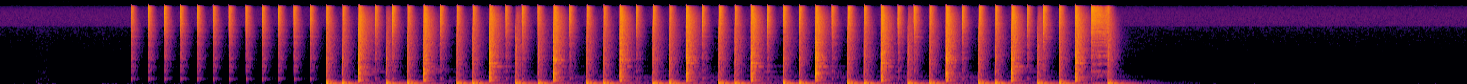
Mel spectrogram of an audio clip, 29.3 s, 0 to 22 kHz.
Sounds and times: Hiphop drums 6.6 - 22.4

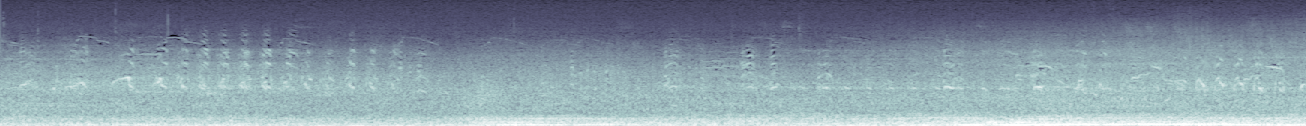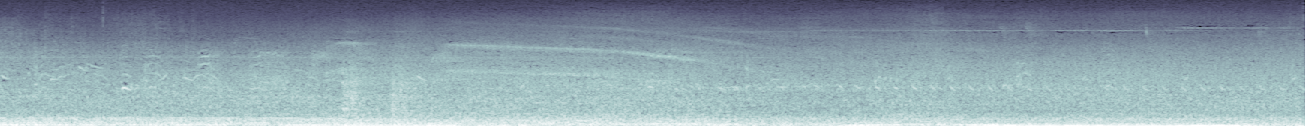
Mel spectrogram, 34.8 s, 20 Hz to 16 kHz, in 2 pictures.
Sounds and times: traffic noise of public busses 0.0 - 34.8
Seagulls 0.2 - 5.8

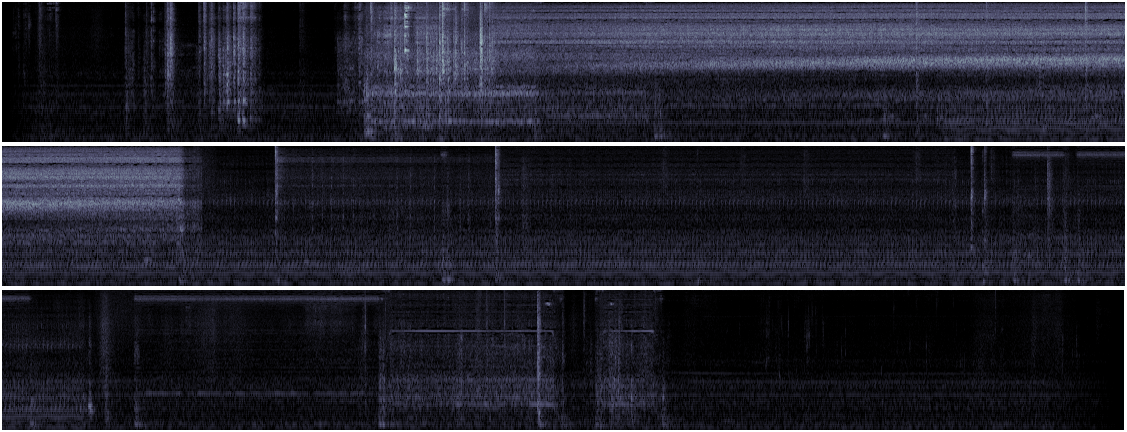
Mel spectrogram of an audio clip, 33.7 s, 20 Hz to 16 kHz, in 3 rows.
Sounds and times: Paid Coffee machine 3.4 - 29.2

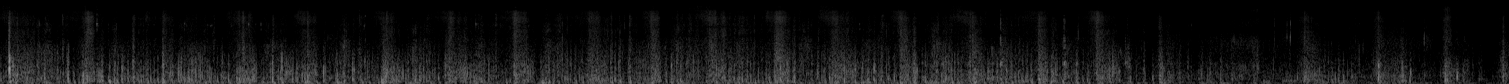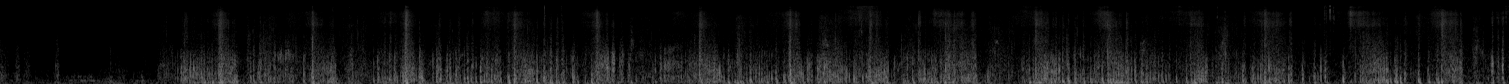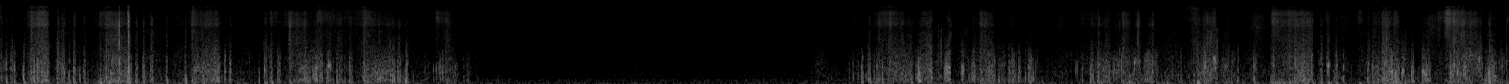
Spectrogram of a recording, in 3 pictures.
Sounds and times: walking through snow 0.0 - 35.0
walking through snow 38.3 - 45.2

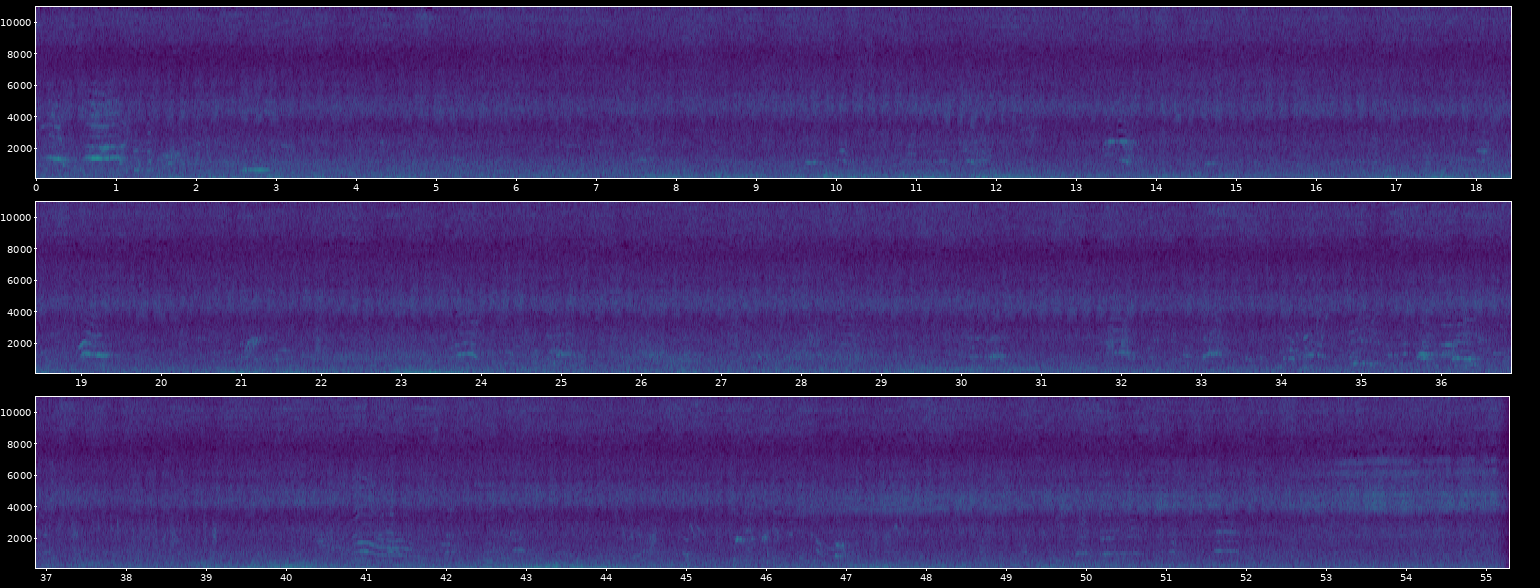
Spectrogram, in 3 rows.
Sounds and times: typical strong wind 0.0 - 30.0
Children playing in fields of dry grass 0.0 - 55.2
cicadas 0.0 - 55.2
typical strong wind 36.8 - 45.6

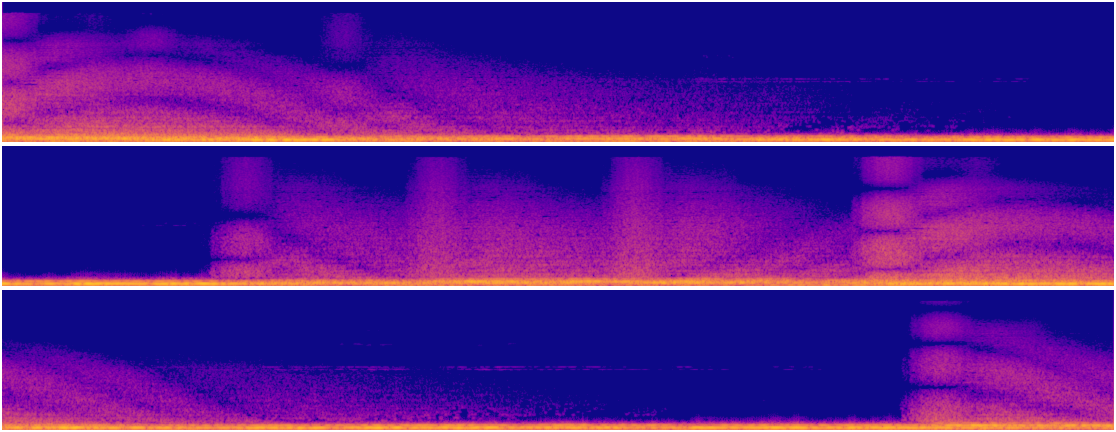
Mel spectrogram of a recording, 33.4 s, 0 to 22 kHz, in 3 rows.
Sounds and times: repetitive rumble sounds 12.2 - 27.3
drone 13.3 - 28.1

